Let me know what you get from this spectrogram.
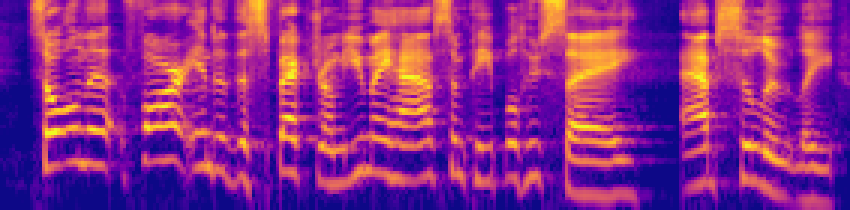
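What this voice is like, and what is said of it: Usual voice. Nothing is said of it.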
